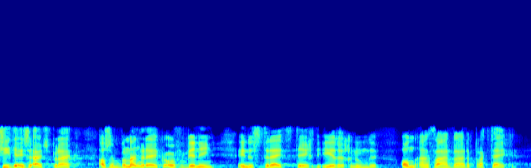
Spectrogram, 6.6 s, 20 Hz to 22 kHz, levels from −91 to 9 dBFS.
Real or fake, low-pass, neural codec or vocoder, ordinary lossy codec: fake; 5.4 kHz; codec, 16 kHz, 4 kbps, X-Codec, HuBERT features, trained on balanced general audio; none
